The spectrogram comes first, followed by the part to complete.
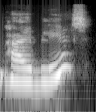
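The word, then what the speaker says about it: weiblich: নাকি পুরুষ অথবা আদারস থাকলে তাহলে ভাইব্লিশ এটার উচ্চারণ ভাইব্লিশ বা মেনলিশ এরপরের শব্দটা হলো গেবুস্ট ডাটুম গেবুস্ট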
